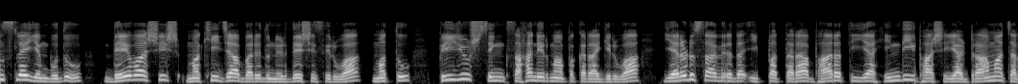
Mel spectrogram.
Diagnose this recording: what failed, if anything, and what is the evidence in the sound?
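Concealed Bluetooth headset packet loss on the radio link: a nearly hidden repeat at 2.85 s after "ಎಂಬುದು ದೇವಾಶೀಶ್ ಮಖೀಜಾ ಬರೆದು", and brief buzzy repeats at 7.19–7.30 s before "ಇಪ್ಪತ್ತರ ಭಾರತೀಯ ಹಿಂದಿ", and 9.13 s after it. The receiver looped recent waveform into the gaps, which shows as repeated periodic cycles on the waveform and flat, smeared harmonics on a spectrogram.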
